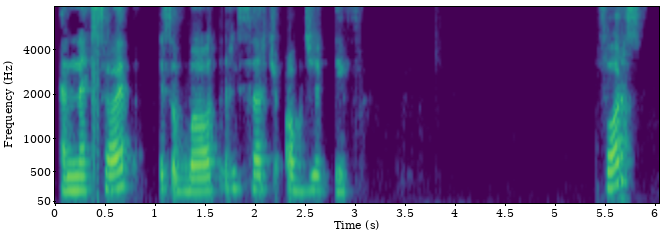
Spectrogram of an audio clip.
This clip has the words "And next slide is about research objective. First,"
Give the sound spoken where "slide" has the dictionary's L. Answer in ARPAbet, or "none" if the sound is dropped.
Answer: none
